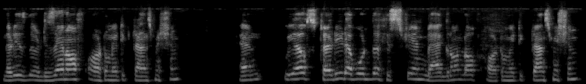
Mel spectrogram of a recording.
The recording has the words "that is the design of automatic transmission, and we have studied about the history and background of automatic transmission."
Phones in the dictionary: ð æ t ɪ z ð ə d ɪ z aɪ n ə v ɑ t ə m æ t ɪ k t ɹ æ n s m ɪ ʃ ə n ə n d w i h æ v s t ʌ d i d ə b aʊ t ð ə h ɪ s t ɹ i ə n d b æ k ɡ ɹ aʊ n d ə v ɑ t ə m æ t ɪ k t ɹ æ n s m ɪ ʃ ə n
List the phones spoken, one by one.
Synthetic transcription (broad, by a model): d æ t ɪ z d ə d ɪ z aɪ n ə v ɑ t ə m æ t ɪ k t ɹ æ n s m ɪ ʃ ə n ə n d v i h æ v s t ʌ d i d ə b aʊ t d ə h ɪ s t ɹ i ə n d b æ k ɡ ɹ aʊ n d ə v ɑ t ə m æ t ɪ k t ɹ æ n s m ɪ ʃ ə n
